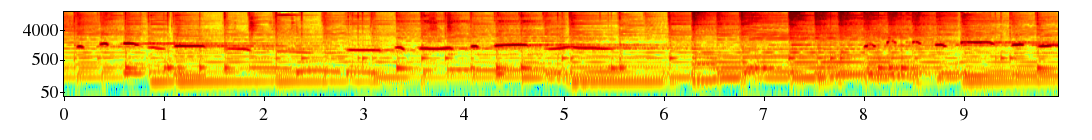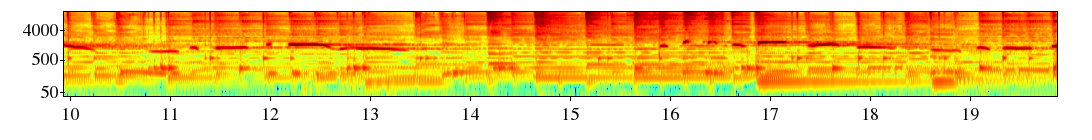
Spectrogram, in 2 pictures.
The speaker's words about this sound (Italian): Lo so che non so fischiare e non ho neanche cercato mai di imparare. Fin da bambino io non ho saputo mai fischiare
